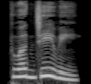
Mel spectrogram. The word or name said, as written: ತ್ವಗ್ಜೀವಿ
